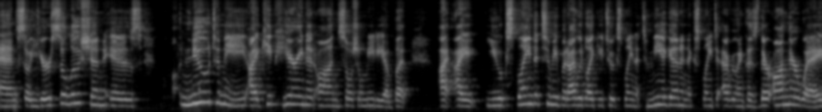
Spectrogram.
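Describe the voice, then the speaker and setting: A woman with a plain, everyday voice speaks at a moderate pace, her fairly high pitch showing ordinary pitch variation. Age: 60s. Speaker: former broadcaster, livestream host. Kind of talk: casual interview chat.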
